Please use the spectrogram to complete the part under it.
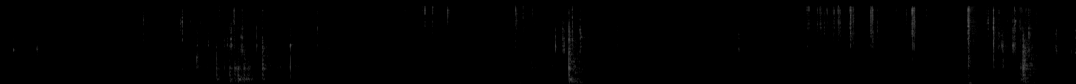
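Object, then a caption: Bar of soap scraped with a metal blade. A metal blade scrapes and carves thin flakes from a solid pink soap bar. Bursts of bright, crisp scraping and crackling come in short strokes with quiet gaps between them, with almost no low end and the last few seconds busiest.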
